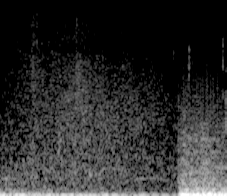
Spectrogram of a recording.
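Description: Deep low rumble from the anime's soundtrack that fades away, then a second rumble starts abruptly near the end.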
